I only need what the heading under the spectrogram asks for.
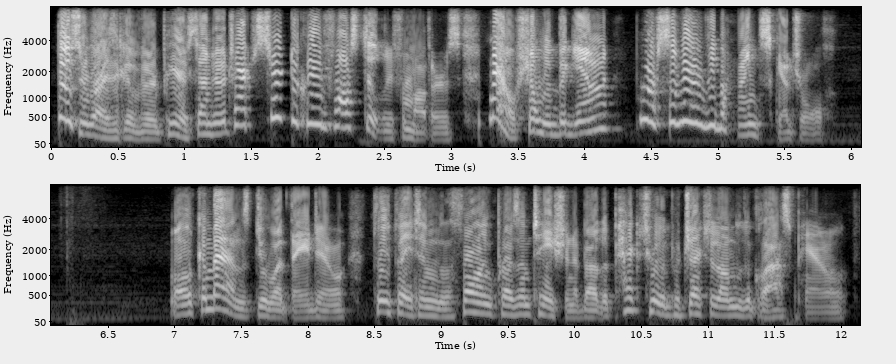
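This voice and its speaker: A man's voice: fairly high pitch, huge pitch swings, fast talker, fairly bright tone. A man voicing a cold, condescending male researcher who talks in a formal, lecturing way, heard on muffled audio with faint game music.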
